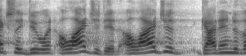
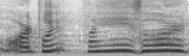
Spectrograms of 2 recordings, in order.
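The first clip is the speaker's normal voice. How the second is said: whining, whiny-toned voice; 7 semitones higher, 4 dB quieter than usual. Showing how they pray to the lord, whiny voice. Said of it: "prayer is more effective in the whiny voice".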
